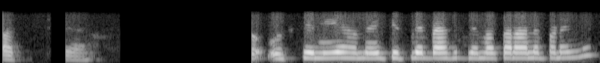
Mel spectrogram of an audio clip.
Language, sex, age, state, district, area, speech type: Urdu, female, 30-45, Delhi, East Delhi, urban, conversation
